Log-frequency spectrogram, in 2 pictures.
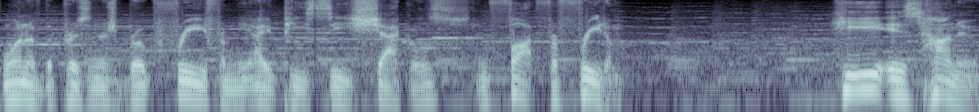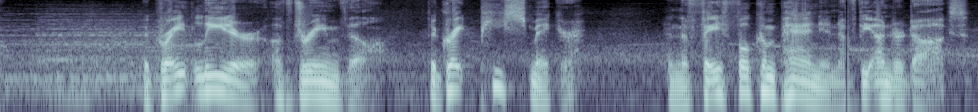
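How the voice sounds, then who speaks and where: A low, weathered game character, a sly and grave officer who guides and tells stories. He speaks deliberately and with drama. Music plays clearly behind him. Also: expressive. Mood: grave, reflective. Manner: measured, dramatic, deliberate storytelling delivery. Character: world-weary male officer, sly, grave storyteller guide. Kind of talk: video game story dialogue. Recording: studio voice over game music. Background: background music.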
